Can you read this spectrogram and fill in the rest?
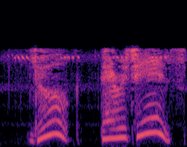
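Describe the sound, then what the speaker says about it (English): Crickets chirp at night in a cartoon nature scene, a faint, continuous high trill running beneath a person speaking. "That is the sound of crickets chirping."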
